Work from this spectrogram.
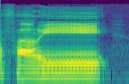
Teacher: فری را زیر کی وجہ سے باریک پڑھا جائے گا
